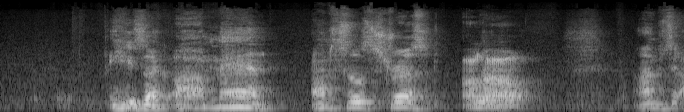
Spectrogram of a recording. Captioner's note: imitates gurgling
